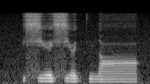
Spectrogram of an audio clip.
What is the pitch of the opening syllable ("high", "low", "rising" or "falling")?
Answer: low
